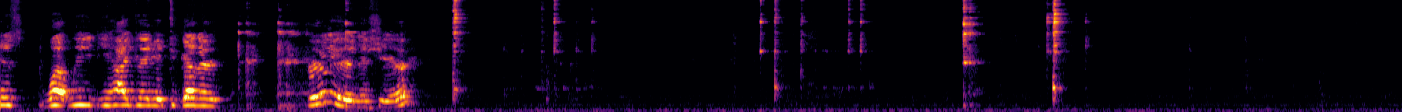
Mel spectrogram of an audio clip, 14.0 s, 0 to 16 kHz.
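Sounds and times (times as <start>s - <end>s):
teaspoon clinking against glass jar: 9.6s - 10.9s.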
